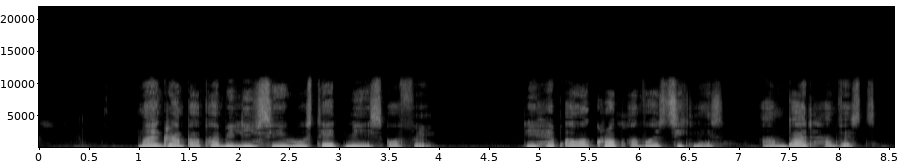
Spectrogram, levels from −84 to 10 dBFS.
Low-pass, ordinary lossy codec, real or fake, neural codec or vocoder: 10.8 kHz; none; real; none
